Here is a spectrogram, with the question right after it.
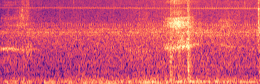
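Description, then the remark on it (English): Steady low rumble of road noise from inside a moving car, constant and fairly loud throughout, with a faint airy hiss and a few brief thin clicks on top. “You got two phones and a microphone, and you're driving this car right now.”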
